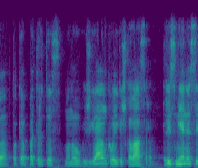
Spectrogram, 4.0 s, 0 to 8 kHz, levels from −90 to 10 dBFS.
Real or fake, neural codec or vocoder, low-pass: real; none; 7.2 kHz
